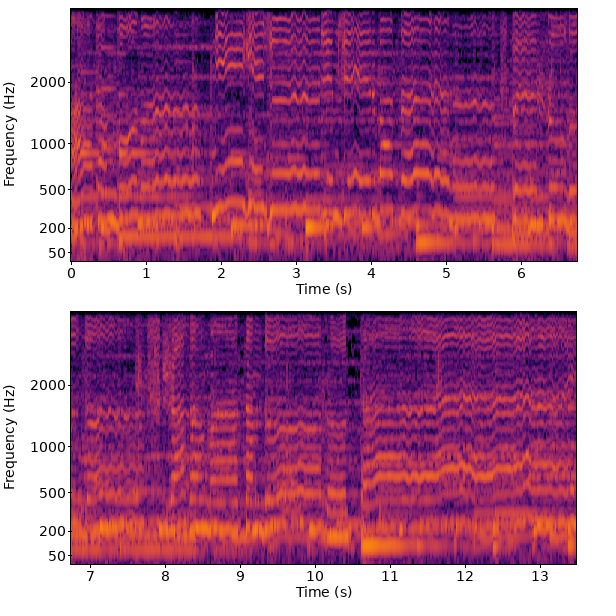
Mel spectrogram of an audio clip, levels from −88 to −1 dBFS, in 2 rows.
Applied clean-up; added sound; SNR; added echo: none; Brass instrument; 17 dB; none.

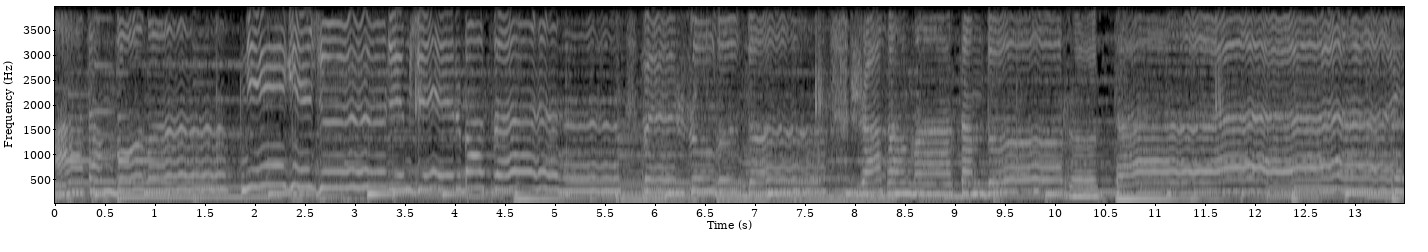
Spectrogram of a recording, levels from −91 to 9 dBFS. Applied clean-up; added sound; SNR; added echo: none; none; none; none.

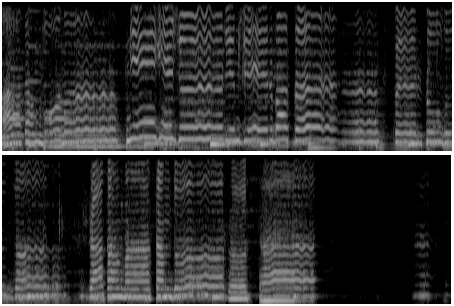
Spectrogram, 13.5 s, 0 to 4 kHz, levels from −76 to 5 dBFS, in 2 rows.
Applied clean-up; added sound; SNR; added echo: neural mask model RNNoise.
